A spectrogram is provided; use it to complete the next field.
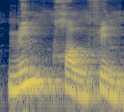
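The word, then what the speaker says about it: مِنْ خَوْفٍ: Ha is izhar, harf halqi. Yeah, it came after nun sakin, so we should pronounce it without ikhfa and gunna. So we can pronounce it like min khawfin, min khawfin.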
